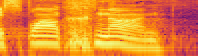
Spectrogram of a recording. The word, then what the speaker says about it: splanchnon: but splanchnon, you got to put a little zombie into it if you're going to say it right. So everybody say splanchnon.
